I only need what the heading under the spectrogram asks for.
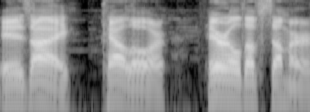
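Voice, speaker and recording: A man uses a put-on character voice at a medium pitch with ordinary pitch variation and a fairly slow pace. Faint music plays in the background. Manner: warm.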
